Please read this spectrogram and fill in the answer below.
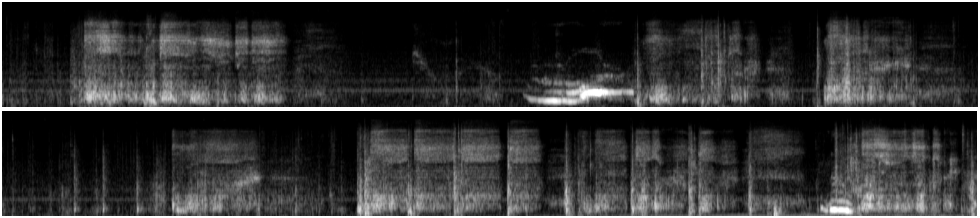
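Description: A child's voice making breathy, whispered monster noises in bursts with short pauses, with a short pitched growl about eight seconds in and another near the end.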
